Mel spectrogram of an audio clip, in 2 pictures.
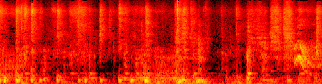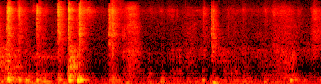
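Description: A small dog pawing and scratching at a cardboard box: a run of quick scrapes and taps, with a short high whimper about halfway through.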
